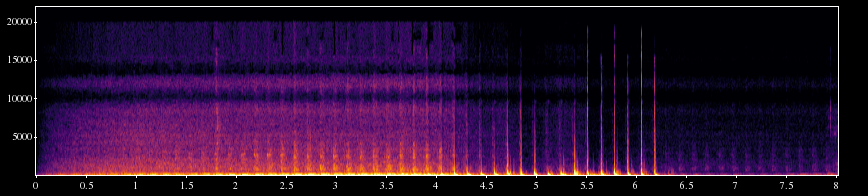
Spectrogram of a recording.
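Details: Honda Element petrol engine with a P0301 cylinder 1 misfire that came on with the check engine light while driving: rough, lumpy idle breaking into heavy, regular chugs before it dies, a dead-cylinder misfire.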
